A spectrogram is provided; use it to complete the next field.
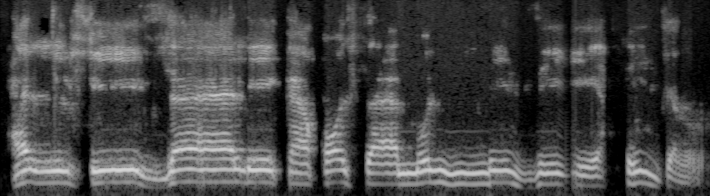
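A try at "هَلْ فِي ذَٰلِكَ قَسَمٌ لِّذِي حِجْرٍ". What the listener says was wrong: Ya, roknya tipis, tajamkan haknya. Rok tipis, tajamkan haknya.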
